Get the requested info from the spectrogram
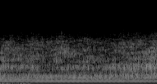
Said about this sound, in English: And then, a dot to the north grew bigger and bigger and bigger as the biplane came into view.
